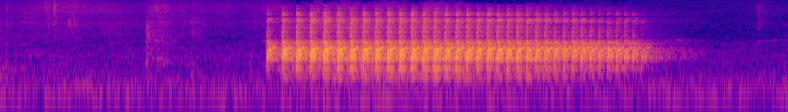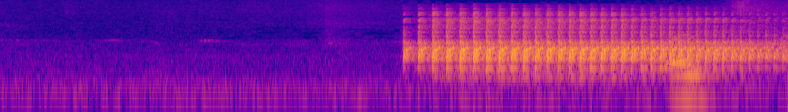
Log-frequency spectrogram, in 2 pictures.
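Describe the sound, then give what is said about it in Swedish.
Two long bursts of white-backed woodpecker drumming, each a rapid, even roll of hard taps lasting about two seconds and trailing off at the end, separated by a quiet pause. “Det var fortfarande vitrygg.”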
